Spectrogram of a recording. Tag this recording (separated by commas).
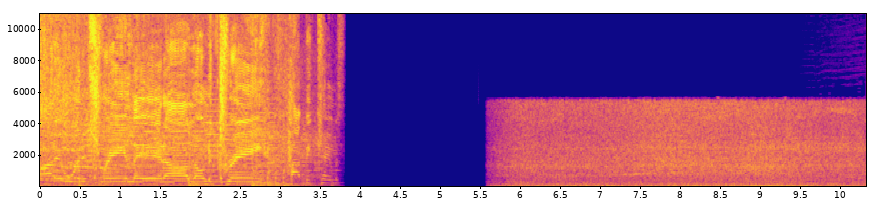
Music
